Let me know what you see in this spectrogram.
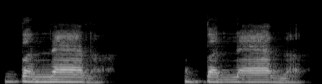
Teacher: start with the schwa end with the schwa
